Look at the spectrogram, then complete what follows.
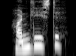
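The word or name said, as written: håndliste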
